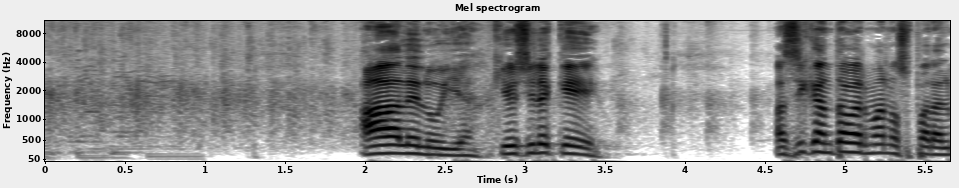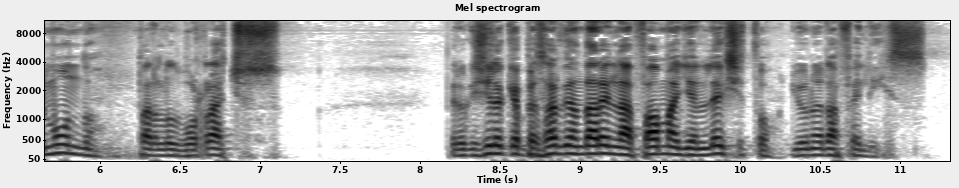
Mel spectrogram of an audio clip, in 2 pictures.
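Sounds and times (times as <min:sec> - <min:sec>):
audience clapping: 0:00.0 - 0:05.2
speech: 0:02.0 - 0:03.6, 0:04.6 - 0:07.2, 0:08.2 - 0:11.2.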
